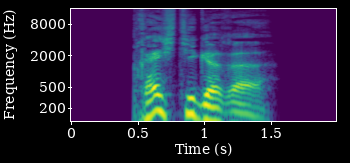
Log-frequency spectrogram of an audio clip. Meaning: inflection of prächtig: 1. strong/mixed nominative/accusative feminine singular comparative degree 2. strong nominative/accusative plural comparative degree
- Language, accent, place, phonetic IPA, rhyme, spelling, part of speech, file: German, Germany, Berlin, [ˈpʁɛçtɪɡəʁə], -ɛçtɪɡəʁə, prächtigere, adjective, De-prächtigere.ogg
